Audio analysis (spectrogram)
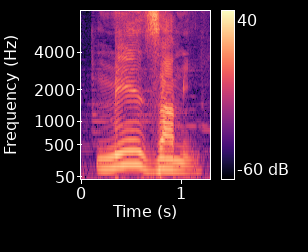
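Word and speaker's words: mes amis: কিন্তু যদি কোনো শব্দের শেষে অনুচ্চারিত কনসোনান্টটি এস থাকে, তাহলে তা যখন সন্ধি করবে তখন এসের উচ্চারণ হয়ে যাবে জয়ের মতো। যেমন মেজামি, এখানে মে শেষে এস আর আমির শুরুতে স্বরধ্বনি আ রয়েছে, তাই মেজামি।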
